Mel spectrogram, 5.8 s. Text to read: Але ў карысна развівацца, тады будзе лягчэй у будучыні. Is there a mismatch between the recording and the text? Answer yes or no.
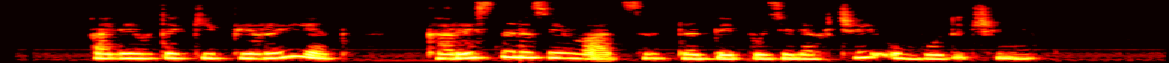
yes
